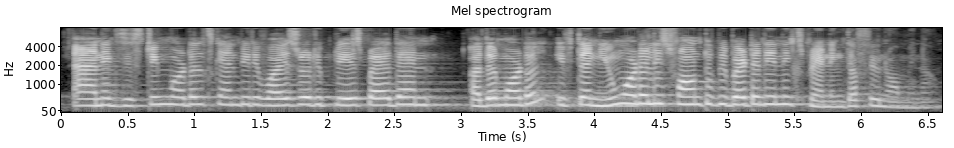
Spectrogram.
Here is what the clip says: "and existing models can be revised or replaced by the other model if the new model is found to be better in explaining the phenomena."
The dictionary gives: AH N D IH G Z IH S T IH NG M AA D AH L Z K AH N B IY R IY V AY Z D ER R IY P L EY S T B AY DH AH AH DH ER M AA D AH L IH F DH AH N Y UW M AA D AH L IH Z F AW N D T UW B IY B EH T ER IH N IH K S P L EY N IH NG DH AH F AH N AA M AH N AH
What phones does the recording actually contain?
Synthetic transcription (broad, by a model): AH N D IH G Z IH S T IH NG M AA D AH L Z K AH N B IY R IY V AY Z D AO R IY P L EY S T B AY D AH AH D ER M AA D AH L IH F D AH N Y UW M AA D AH L IH Z F AW N D T UW B IY B EH T ER IH N IH K S P L EY N IH NG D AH F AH N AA M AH N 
